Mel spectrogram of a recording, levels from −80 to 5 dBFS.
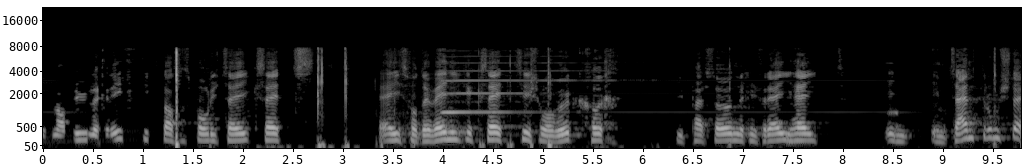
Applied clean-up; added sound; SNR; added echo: classical method spectral subtraction.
